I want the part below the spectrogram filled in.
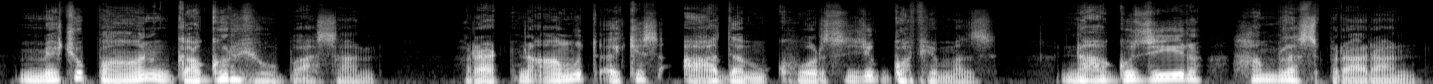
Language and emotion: Kashmiri, fearful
